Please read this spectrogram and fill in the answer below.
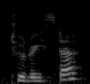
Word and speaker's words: turista: you have like statura I is the double e in feet so like uh turista and then you have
